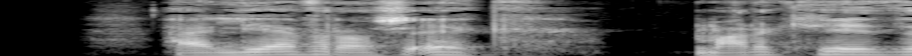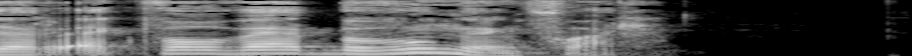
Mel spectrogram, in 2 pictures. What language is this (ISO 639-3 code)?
fry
